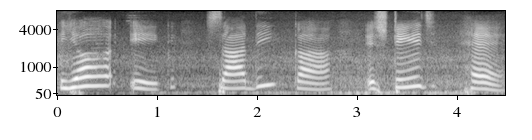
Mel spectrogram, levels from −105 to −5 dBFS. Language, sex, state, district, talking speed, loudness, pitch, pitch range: Hindi, female, Bihar, West Champaran, 80 wpm, -16 LUFS, 255 Hz, 230-325 Hz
